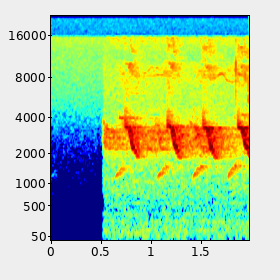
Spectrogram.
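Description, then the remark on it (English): Birds chirp in quick repeated bursts in a backyard at 4:30 in the morning, recorded on a phone: several bright call notes in a steady rhythm over a hiss of outdoor background noise, starting abruptly after a brief silence. “Hear those birds?”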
